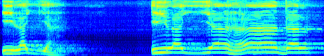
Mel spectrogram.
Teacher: Ilayya masuk pada huruf ya yang bertasdid, hanya masuk tanpa ditahan lama-lama, tanpa mendengung.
